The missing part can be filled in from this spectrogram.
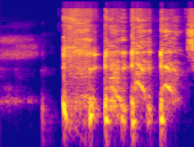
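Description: Four or five harsh, wet-sounding coughs in quick succession after a brief pause; a plain adult cough.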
